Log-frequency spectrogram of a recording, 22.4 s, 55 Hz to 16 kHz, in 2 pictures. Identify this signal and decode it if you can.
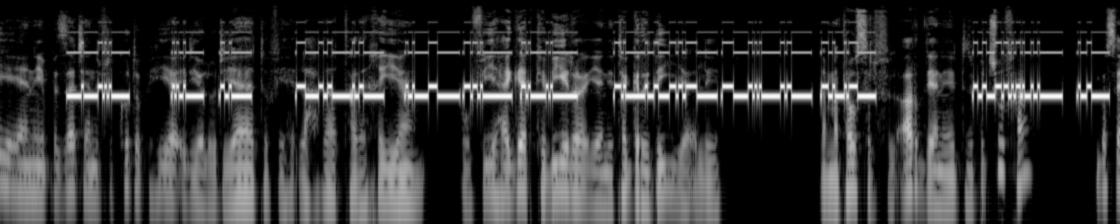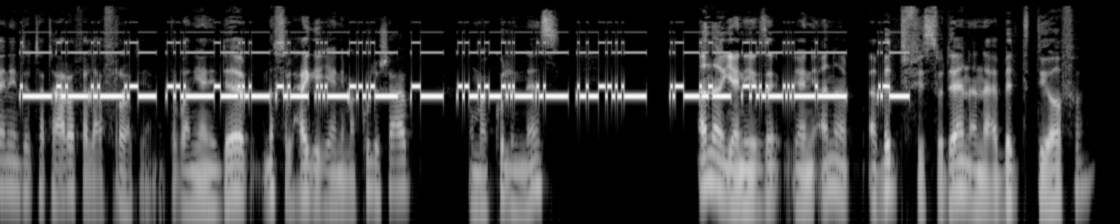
TTY/TDD text telephone tones (45.45 baud Baudot), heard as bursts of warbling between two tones, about 400 Hz shift, 1600 Hz centre, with speech in Arabic. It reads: RFPOIW9 GXHU TTRLNEI D7P3 MFNY BOLWR1 37 6Z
